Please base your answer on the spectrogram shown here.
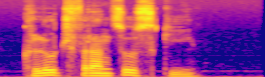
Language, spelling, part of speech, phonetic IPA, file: Polish, klucz francuski, noun, [ˈklut͡ʃ frãnˈt͡susʲci], Pl-klucz francuski.ogg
